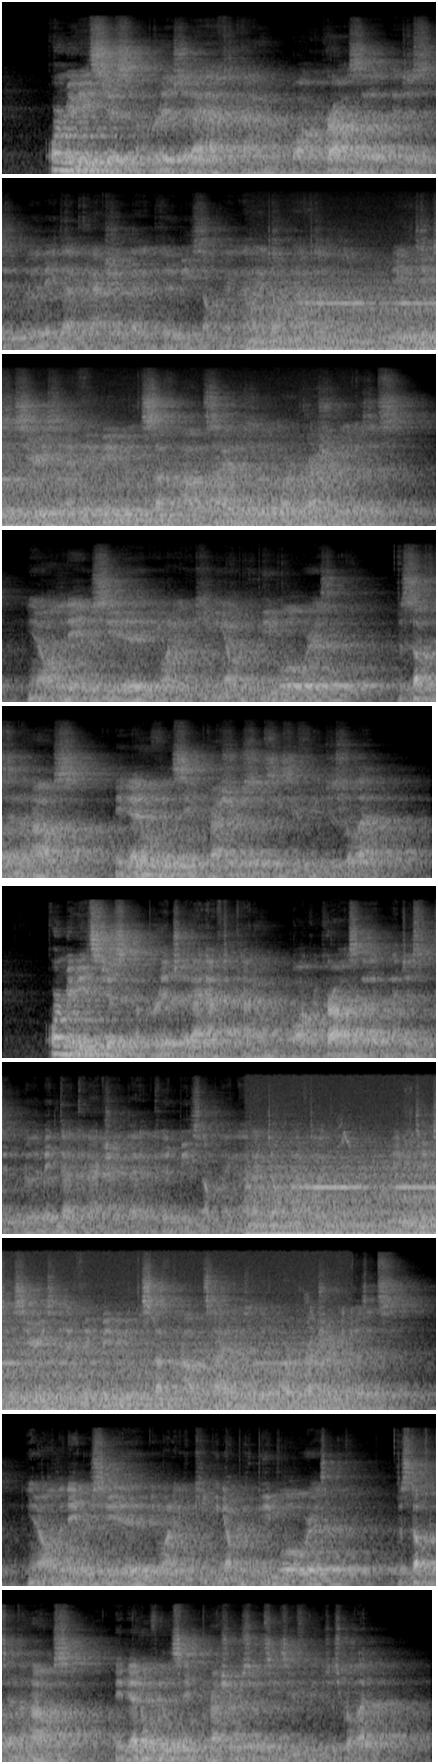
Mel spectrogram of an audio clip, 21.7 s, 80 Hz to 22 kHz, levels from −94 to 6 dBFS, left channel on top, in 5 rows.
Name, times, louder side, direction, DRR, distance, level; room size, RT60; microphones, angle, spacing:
voice 1, 0.4-7.6 8.2-12.6 13.3-16.6 17.0-18.1 18.5-21.0, right 1 dB, 25° right, -2 dB, 5.8 m, -30 dB
sound 1, 6.8-12.2, right 1 dB, 65° right, 1.4 m, -31 dB
24.0 x 16.5 x 8.8 m, 2.8 s
head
